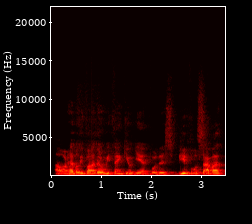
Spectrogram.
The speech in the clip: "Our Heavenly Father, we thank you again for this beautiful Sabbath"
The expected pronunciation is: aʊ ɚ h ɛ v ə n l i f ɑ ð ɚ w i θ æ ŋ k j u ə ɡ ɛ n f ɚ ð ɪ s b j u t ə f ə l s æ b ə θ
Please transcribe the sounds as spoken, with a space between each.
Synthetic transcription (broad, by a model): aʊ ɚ h ɛ v ə n l i f ɑ ð ɚ w i θ æ ŋ k j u ə ɡ ɛ n f ɚ ð ɪ s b j u t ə f l s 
